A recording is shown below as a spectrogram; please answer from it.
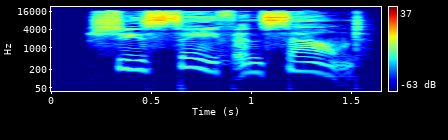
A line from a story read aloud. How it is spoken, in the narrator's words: Coil said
